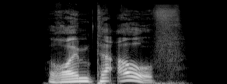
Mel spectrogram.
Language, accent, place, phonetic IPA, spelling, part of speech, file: German, Germany, Berlin, [ˌʁɔɪ̯mtə ˈaʊ̯f], räumte auf, verb, De-räumte auf.ogg
- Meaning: inflection of aufräumen: 1. first/third-person singular preterite 2. first/third-person singular subjunctive II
